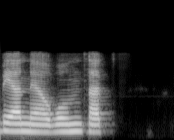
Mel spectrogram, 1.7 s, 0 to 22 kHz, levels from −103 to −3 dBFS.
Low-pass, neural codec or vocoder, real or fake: 5.4 kHz; codec, 16 kHz, 0.5 kbps, X-Codec, HuBERT features, trained on LibriSpeech; fake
